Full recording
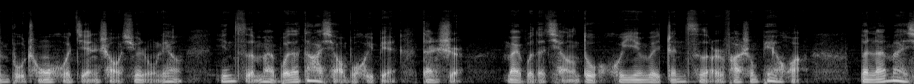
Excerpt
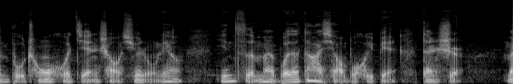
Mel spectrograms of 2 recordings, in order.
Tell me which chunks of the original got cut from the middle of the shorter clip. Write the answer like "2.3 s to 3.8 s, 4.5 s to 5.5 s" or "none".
none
